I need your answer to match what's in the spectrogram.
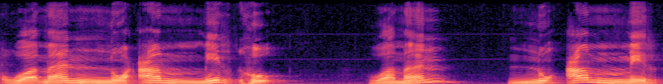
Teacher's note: آگے ہے وَمَن نُعَمِّرْهُ، وَمَن نُعَمِّر، نون کے اوپر پیش، عین کو میم میں ملائیں گے، پھر میم کو ڈبل پڑھیں گے، میم کے نیچے زیر بھی ہے.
